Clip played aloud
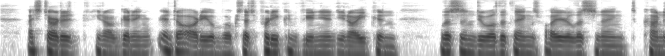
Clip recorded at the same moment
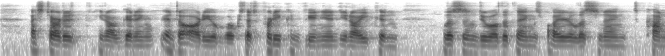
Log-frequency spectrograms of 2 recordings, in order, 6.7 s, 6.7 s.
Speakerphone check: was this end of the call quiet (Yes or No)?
Yes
